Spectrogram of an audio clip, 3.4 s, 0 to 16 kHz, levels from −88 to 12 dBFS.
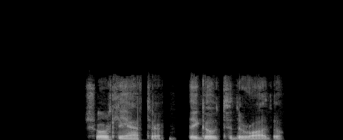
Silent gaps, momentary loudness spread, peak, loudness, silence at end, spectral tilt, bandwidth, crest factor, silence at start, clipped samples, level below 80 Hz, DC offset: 1.77-1.88 s; 10 LU; -4 dBFS; -21 LUFS; 0.6 s; -6 dB/octave; 7.6 kHz; 20 dB; 0.85 s; under 0.1%; -54 dBFS; under 0.1%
